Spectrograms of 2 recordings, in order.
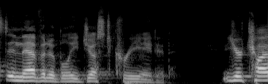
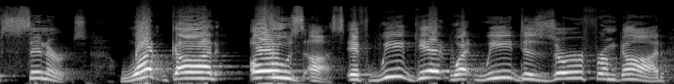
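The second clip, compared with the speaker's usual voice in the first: fiery preaching; 6 semitones higher, 10 dB louder, slower than usual. Real, not acted. Preaching at full force.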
